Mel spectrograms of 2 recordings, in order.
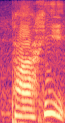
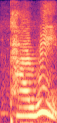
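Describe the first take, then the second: First: The R is a French uvular sound. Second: The R is an American English R.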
